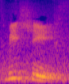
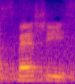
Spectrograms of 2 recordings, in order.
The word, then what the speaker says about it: species: Từ này chúng ta nhớ đọc, chúng ta đọc là species chứ không phải là species.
